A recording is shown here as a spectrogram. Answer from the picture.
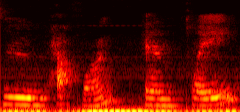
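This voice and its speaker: A woman speaks with a Spanish accent. Audible room echo and noticeable background noise surround her voice. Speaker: English teacher, video blogger. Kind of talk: video blog monologue. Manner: halting, self-correcting.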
